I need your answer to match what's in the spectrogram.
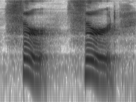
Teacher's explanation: Bring the tongue up for the TH and pull it in immediately for the R. There is no vowel in the middle. · IPA: θɜːɹd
